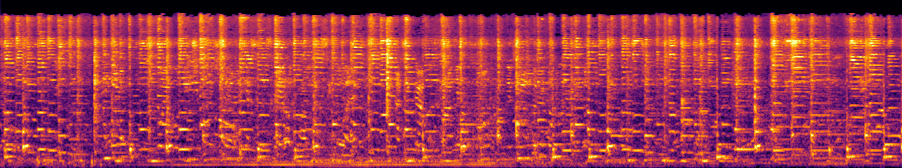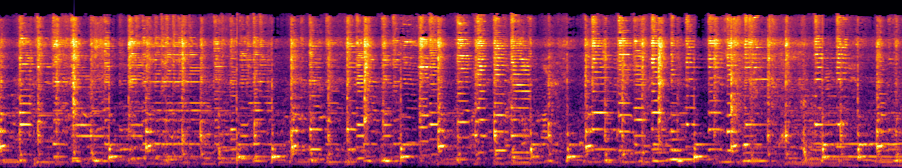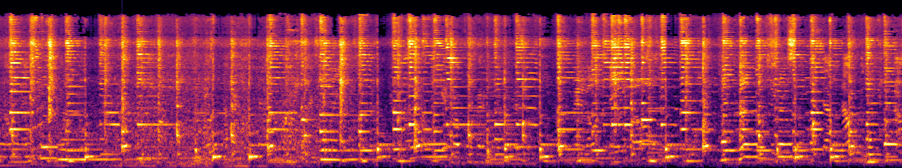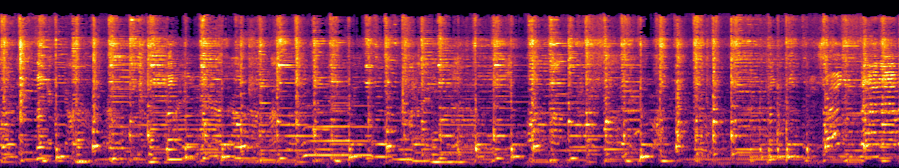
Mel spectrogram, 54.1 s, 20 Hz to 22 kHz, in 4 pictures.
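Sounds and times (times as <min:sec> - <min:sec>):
bongos: 0:00.0 - 0:54.0
guitars strummed and picked: 0:00.0 - 0:54.0
saxophone: 0:22.6 - 0:33.9, 0:36.2 - 0:50.8.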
